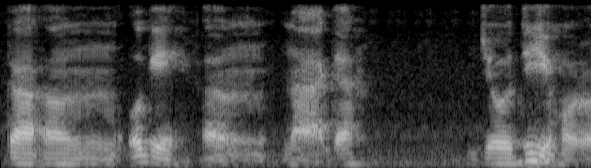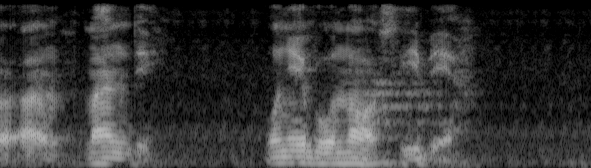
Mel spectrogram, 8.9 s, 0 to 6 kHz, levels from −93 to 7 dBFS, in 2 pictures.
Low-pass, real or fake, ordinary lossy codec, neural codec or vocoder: 5.4 kHz; fake; none; vocoder, 22.05 kHz, 80 mel bands, WaveNeXt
